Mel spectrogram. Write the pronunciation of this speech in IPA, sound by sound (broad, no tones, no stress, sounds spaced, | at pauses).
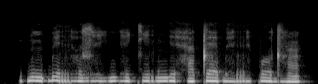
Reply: ɓ ĩ ɓ ɪ r ɦ ʊ z ɦ i̤ ŋ ɦ ɪ c i r ŋ ɪ h a t ɛ ɓ ɛ̤ r ɛ̤ p o dʱ ã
